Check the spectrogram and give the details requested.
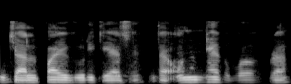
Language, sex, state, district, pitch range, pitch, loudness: Bengali, male, West Bengal, Jalpaiguri, 100-105 Hz, 105 Hz, -19 LUFS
